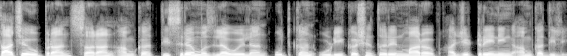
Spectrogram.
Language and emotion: Goan Konkani, neutral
